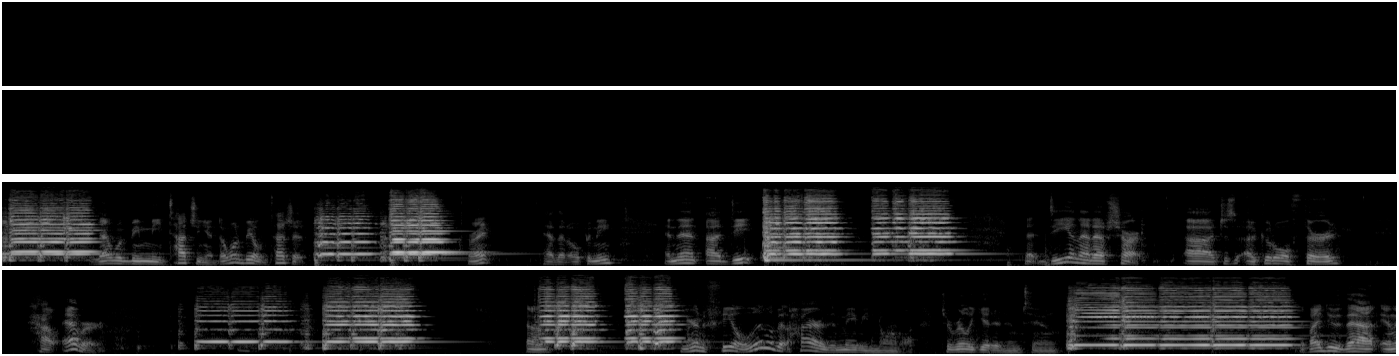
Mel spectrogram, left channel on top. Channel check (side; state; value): left; silent; digital silence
